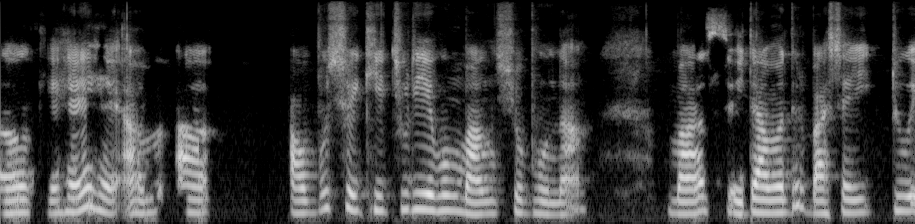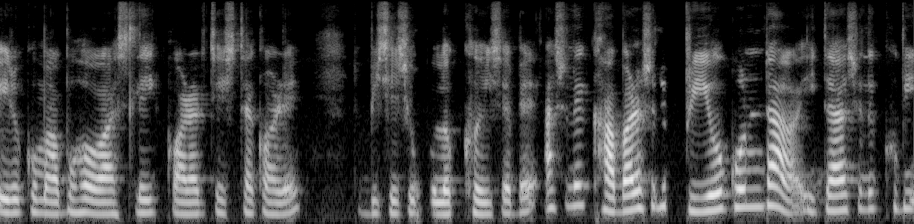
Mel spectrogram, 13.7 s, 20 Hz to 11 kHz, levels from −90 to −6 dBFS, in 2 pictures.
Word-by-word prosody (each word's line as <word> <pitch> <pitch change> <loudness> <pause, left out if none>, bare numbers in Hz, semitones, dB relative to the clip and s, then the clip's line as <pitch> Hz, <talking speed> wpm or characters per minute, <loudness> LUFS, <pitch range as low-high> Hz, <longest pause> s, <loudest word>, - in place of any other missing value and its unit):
ওকে, 185 +1 0
হ্যাঁ, 205 +6 +4
হ্যাঁ। 195 -4 0
আম 180 - -3 0.3
আ - - +3 0.9
অবশ্যই 240 +5 -2
খিচুড়ি 235 +2 -3
এবং 225 0 -1
মাংস 175 0 +1 0.2
ভুনা, 170 -2 -3 0.8
মাছ, 180 +4 +4 0.2
এটা 200 +4 +1
আমাদের 190 +10 +1
বাসায় 180 +1 0
একটু 220 +2 -10
এরকম 190 +1 -2
আবহাওয়া 190 -1 +2
আসলেই 185 +2 -4
করার 175 -1 +1
চেষ্টা 190 0 -4
করে 175 -1 -1 0.6
বিশেষ 180 0 -3
উপলক্ষ্য 170 0 -2
হিসেবে। 180 +1 -3 0.2
আসলে 285 +3 -3 0.2
খাবার 220 0 +7
আসলে 280 +2 -4
প্রিয় 215 +1 +3
কোনটা 275 +2 +5 0.3
এটা 215 +2 +1
আসলে 245 +1 -6
খুবই 255 0 -7
190 Hz, 140 wpm, -23 LUFS, 180-225 Hz, 0.9 s, খাবার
